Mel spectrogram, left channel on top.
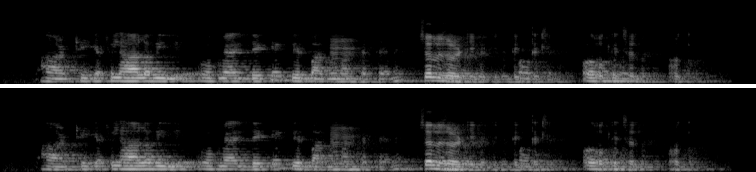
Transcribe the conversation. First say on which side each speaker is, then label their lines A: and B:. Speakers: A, on the left; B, on the left.
A: हाँ ठीक है फिलहाल अभी वो मैच देखें फिर बाद में
B: हम्म
A: बात करते हैं ना
B: चलो चलो ठीक है ठीक है देखते
A: ओके
B: हैं, चलो
A: ओके
B: ओके
A: भाई
B: चलो ओके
